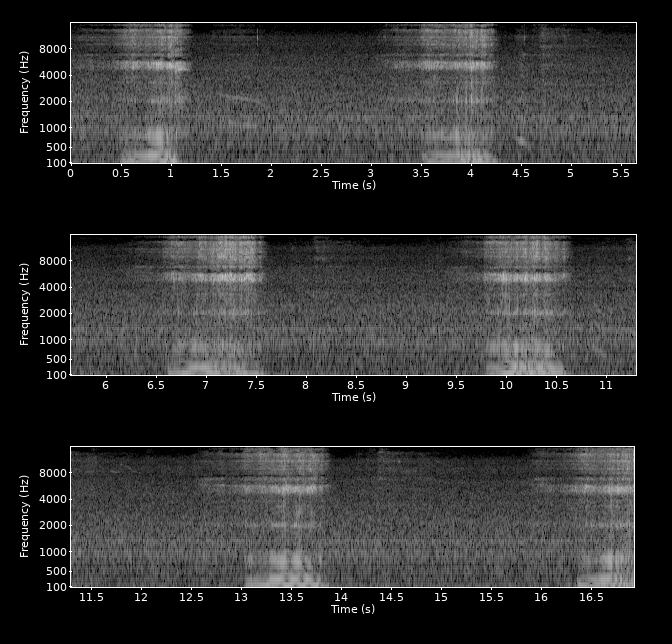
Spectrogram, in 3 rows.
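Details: A sleeping person snores loudly with a regular rattle on each in-breath, about 19 a minute, with quiet pauses between: sleep snoring.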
